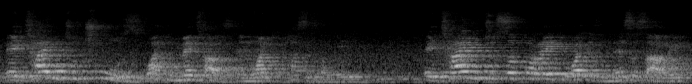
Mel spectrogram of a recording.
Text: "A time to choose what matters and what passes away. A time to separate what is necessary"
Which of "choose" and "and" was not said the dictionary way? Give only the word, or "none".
none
